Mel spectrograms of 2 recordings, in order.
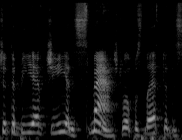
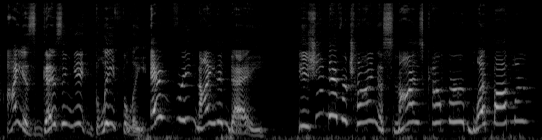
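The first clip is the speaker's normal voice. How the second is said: BFG voice; 4 dB louder than usual. Acted.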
